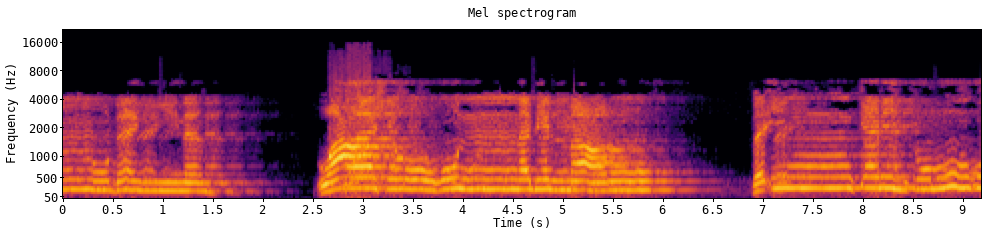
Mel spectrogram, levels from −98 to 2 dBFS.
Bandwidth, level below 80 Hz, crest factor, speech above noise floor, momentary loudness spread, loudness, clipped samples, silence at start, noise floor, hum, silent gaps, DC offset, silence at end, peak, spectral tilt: 11 kHz; -56 dBFS; 16 dB; 49 dB; 9 LU; -15 LUFS; under 0.1%; 0 s; -63 dBFS; none; none; under 0.1%; 0 s; 0 dBFS; -5 dB/octave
